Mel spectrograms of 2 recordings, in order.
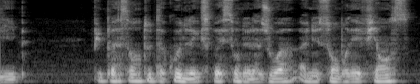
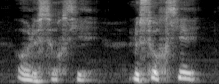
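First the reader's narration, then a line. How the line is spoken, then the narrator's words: Exclaimed. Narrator (French): s'écria le baron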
